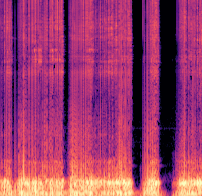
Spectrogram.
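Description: Long acrylic nails scratch the hollow silver woven-wire dome grille of a Blue Yeti microphone. The result is a dense, rumbling scrape that sits mostly in the low range, with a faint bright hiss. It is broken by a few brief pauses, including a deeper lull near the end before the scratching resumes.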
